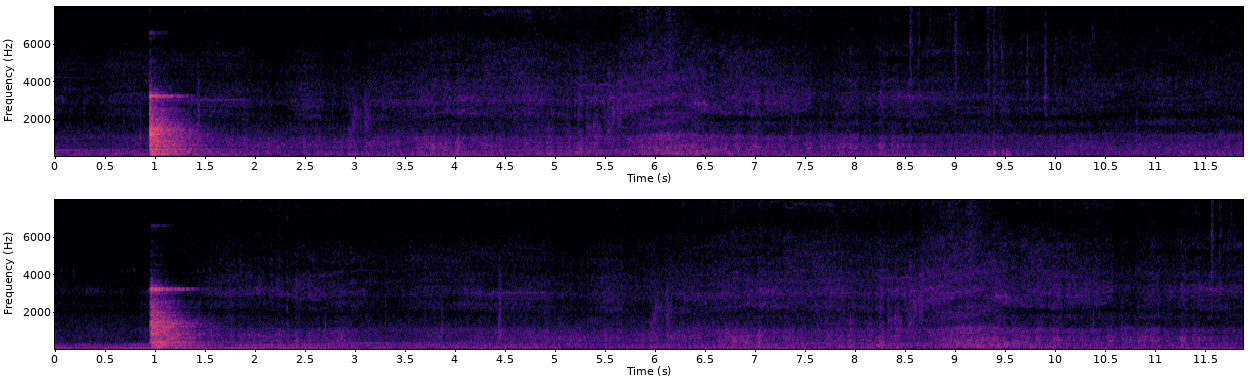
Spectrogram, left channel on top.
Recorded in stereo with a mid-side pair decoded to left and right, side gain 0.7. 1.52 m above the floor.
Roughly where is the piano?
Ahead left.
